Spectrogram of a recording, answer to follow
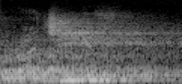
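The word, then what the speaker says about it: Rajeev: sure definitely the name is very simple Dr Rajiv you want to spell that r AJ e e v so name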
